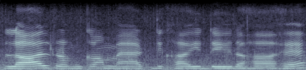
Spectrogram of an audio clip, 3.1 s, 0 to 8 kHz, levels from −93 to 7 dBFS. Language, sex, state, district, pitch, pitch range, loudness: Hindi, female, Haryana, Rohtak, 215 Hz, 200-225 Hz, -18 LUFS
